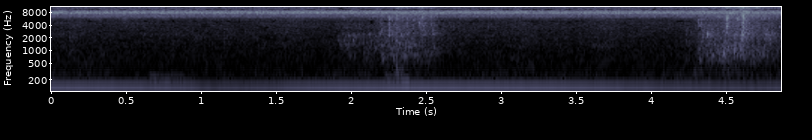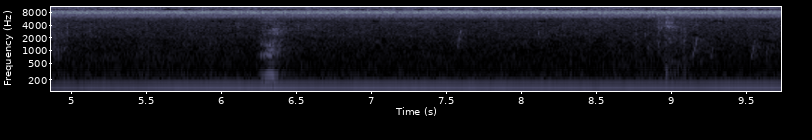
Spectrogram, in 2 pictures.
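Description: Water sloshing and splashing a few times as a person wades and works his hands in a shallow muddy stream, over a steady low rumble and a thin, steady high-pitched whine.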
